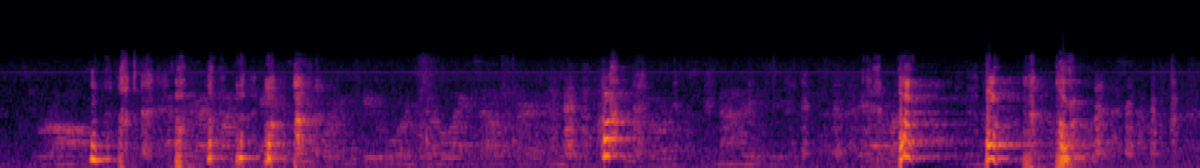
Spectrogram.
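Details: Young Akita puppy, three and a half months old, being vocal: quick runs of short yappy barks clustered early, then single louder barks spaced about a second apart, over low room noise.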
